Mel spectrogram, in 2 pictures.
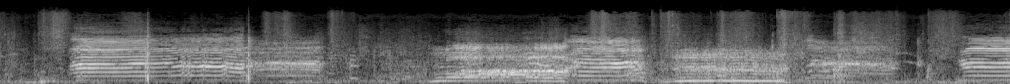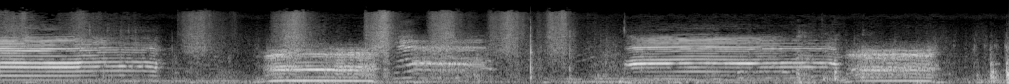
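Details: Several Garut sheep at a fighting-sheep breeding farm in Cilawu, Garut, West Java, Indonesia, bleat again and again: long, quavering, nasal calls that overlap and follow each other every second or two, with a faint murmur of people behind.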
